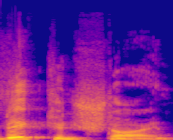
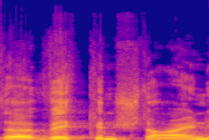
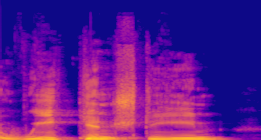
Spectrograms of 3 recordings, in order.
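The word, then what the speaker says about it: Wittgenstein: discussions with with with Vic and Stein and he pronounced Vic and Stein as weaken Steen weakened Steen and kept calling him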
